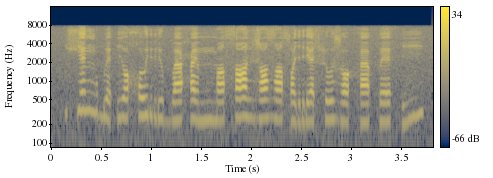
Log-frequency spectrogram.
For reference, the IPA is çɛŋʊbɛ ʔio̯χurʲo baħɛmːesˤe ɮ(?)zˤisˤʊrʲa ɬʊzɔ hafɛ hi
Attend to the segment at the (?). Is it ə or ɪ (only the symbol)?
ɪ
